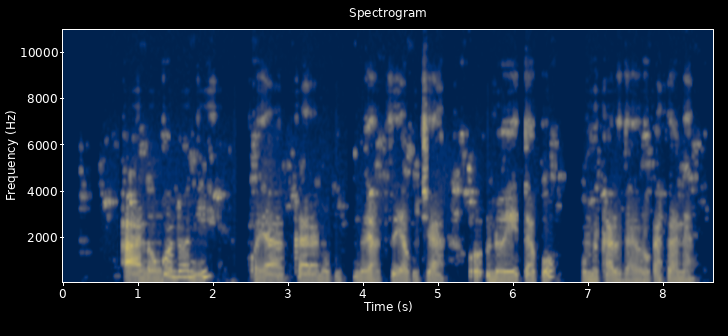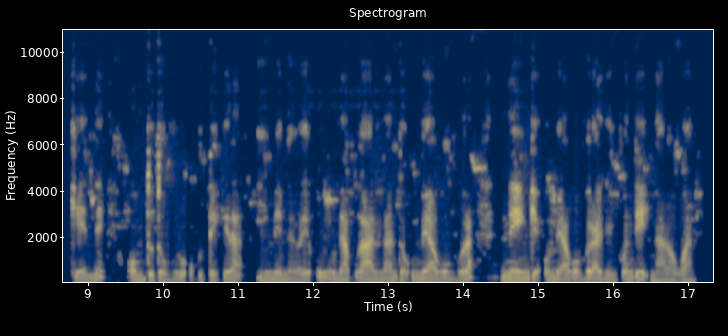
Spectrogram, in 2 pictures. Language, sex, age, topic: Oshiwambo, female, 25-35, agriculture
